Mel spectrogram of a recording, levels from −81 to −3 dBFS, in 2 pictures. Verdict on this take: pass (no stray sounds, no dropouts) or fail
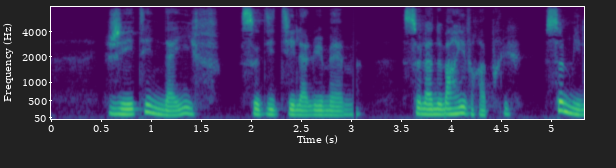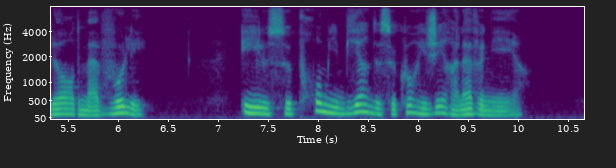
fail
